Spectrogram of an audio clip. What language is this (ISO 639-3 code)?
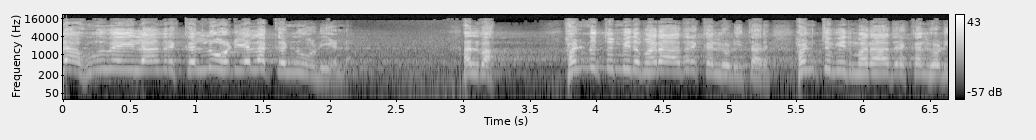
kan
